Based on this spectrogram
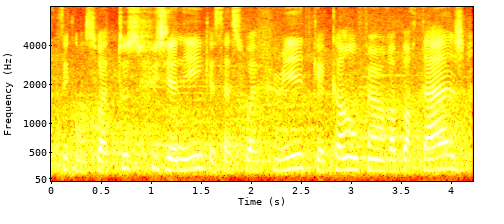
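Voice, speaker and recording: Steady in tone and moderate in pace, a medium-pitched woman speaks over a noisy background. She's a Québécois journalist from Quebec in her thirties, talking earnestly in a casual interview and often restarting phrases.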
